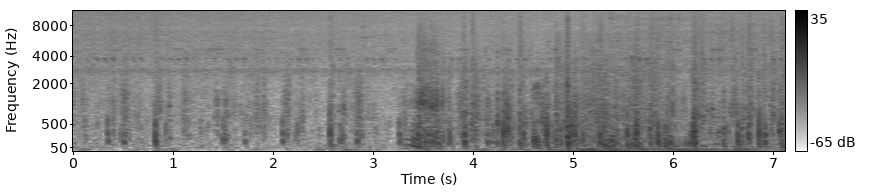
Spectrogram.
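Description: Rapid clip-clop of horse hooves on hard ground in Red Dead Redemption, growing louder and busier partway through, with a faint whinny mixed in.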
